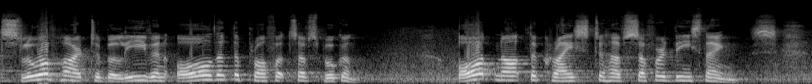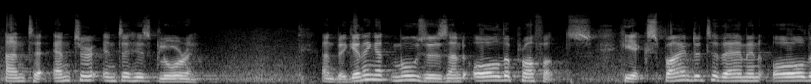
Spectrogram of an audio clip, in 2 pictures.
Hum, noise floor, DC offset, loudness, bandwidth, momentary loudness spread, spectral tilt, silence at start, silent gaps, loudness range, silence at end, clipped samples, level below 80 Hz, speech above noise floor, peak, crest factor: none; -36 dBFS; under 0.1%; -17 LUFS; 11 kHz; 18 LU; -5.5 dB/octave; 0 s; none; 3 LU; 0 s; under 0.1%; -56 dBFS; 20 dB; -2 dBFS; 14 dB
